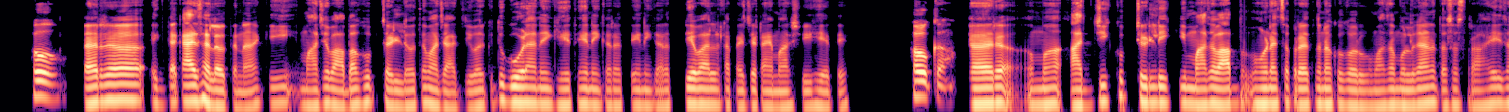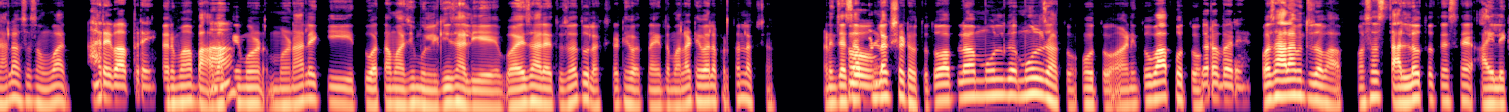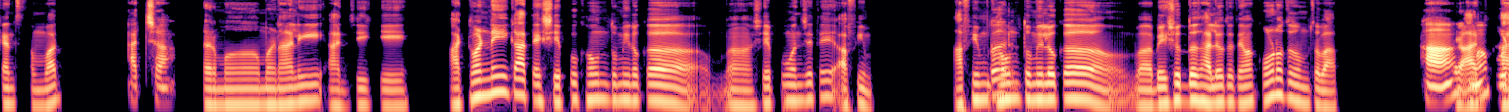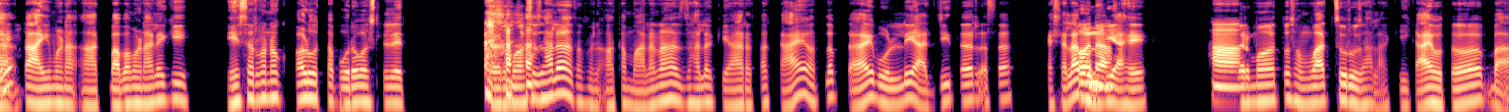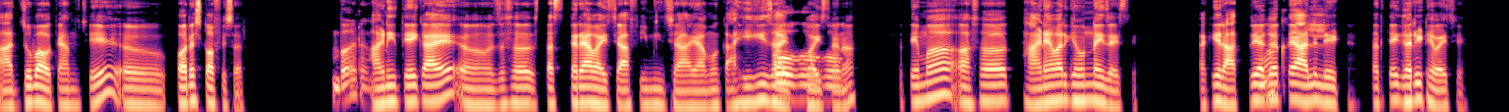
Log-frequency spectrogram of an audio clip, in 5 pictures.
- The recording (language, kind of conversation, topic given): Marathi, podcast, तुझ्या पूर्वजांबद्दल ऐकलेली एखादी गोष्ट सांगशील का?
- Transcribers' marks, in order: laughing while speaking: "एकदा काय झालं होतं"; unintelligible speech; laughing while speaking: "अरे बाप रे!"; tapping; other noise; chuckle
